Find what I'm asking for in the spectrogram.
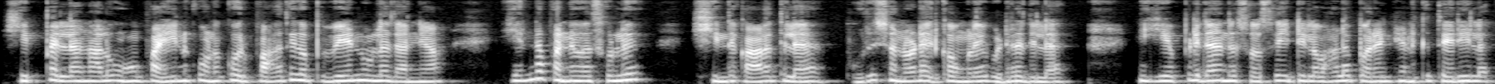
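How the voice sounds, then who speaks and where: A voice actor playing a caring adult man who is an old school friend, earnest and gently persuasive. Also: mid-range voice, fairly even intonation, fairly quick, natural voice. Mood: concerned. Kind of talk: amateur cartoon voice acting. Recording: tinny phone-like recording.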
